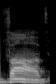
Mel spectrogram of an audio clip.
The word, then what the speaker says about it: vav: That middle vav, what the Jews call it, vav, the middle U, they deem that it needs to be pronounced as a V there.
